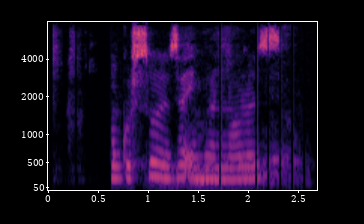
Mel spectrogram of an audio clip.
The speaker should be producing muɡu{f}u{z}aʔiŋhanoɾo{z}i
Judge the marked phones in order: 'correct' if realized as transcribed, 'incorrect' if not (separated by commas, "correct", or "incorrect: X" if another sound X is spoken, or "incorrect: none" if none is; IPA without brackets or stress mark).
incorrect: s, correct, correct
